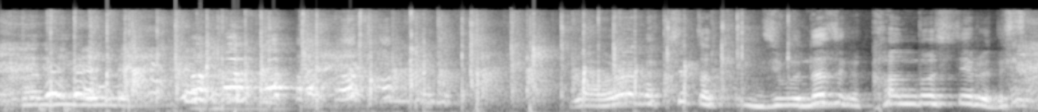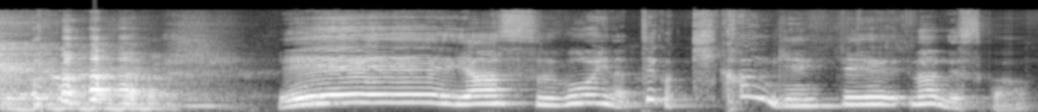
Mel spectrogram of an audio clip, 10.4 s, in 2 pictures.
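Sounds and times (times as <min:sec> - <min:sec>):
laughter: 0:00.0 - 0:02.4, 0:05.0 - 0:06.2
speech: 0:00.1 - 0:02.1, 0:02.9 - 0:10.3
hand clapping: 0:00.1 - 0:04.2.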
